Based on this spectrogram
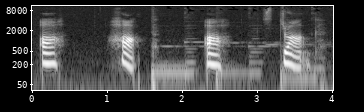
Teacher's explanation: Notice hop and strong has the same ah sound.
